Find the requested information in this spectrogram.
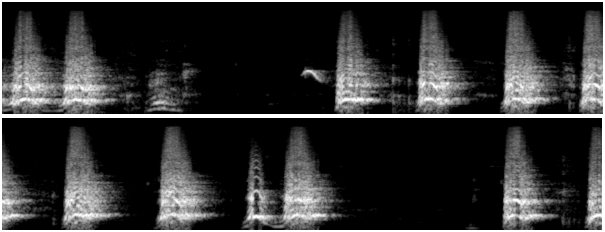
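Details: Male purebred Dalmatian during his lunch, barking sharply and loudly in quick bursts, often in pairs, about a dozen barks with a short quiet gap in the middle and one brief whine.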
